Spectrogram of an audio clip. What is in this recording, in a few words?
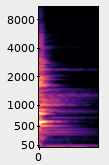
Percussive Hit, contact mic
